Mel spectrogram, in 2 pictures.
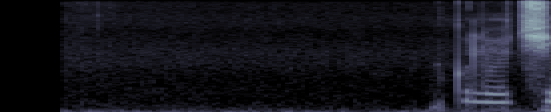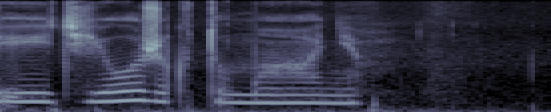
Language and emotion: Russian, sad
